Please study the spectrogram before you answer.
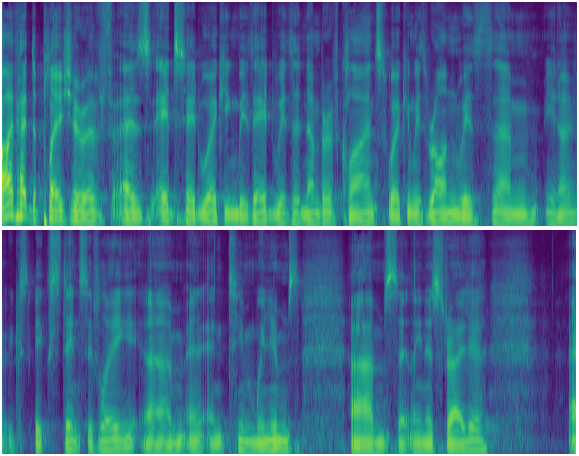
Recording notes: live event coverage of the VeraSage Symposium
